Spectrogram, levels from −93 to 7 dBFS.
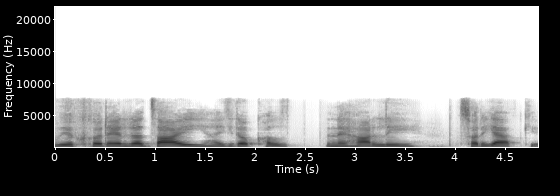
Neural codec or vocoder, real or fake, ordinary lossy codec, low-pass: codec, 16 kHz, 0.5 kbps, X-Codec, WavLM features, trained on Multilingual LibriSpeech; fake; none; none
